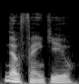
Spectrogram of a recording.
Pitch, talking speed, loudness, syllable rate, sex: 110 Hz, 225 wpm, -17 LUFS, 4.4 syllables/s, male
